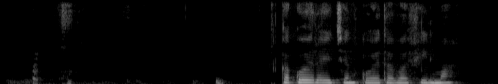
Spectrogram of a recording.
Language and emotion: Russian, neutral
